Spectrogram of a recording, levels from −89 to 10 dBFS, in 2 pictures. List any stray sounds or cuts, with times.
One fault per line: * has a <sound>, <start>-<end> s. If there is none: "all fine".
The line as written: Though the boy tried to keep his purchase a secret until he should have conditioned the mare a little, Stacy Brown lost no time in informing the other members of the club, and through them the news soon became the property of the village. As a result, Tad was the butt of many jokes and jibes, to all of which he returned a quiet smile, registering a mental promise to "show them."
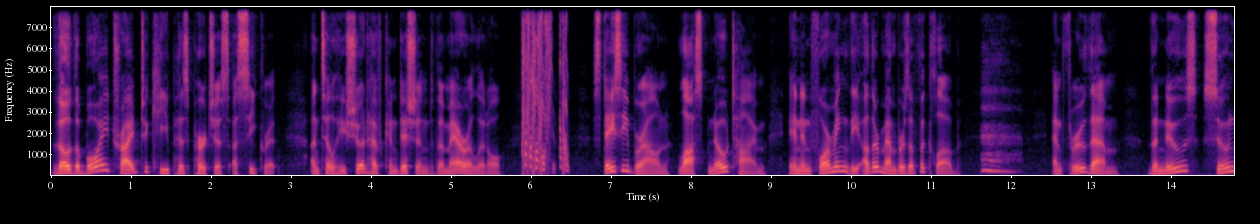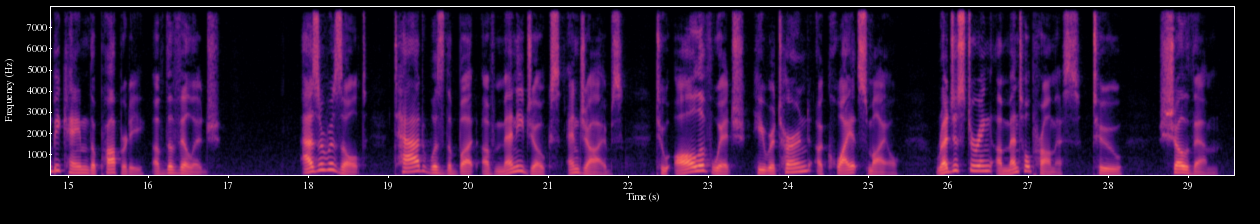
* has a chirp, 5.9-6.5 s
* has a sigh, 11.6-12.2 s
